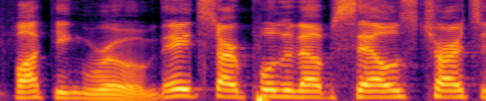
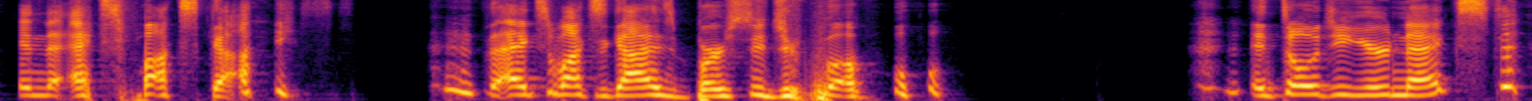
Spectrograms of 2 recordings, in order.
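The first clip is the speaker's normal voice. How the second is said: laughing through words; 5 semitones higher, slower than usual. Real, not acted. Laughing while mocking.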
